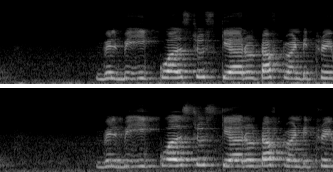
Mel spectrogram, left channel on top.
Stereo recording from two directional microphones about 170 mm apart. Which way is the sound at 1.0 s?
60° left (ahead or behind).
